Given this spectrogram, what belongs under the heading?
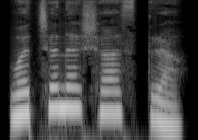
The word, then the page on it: ವಚನಶಾಸ್ತ್ರ: Kannada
